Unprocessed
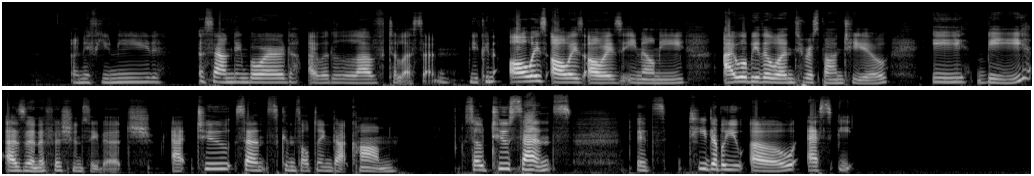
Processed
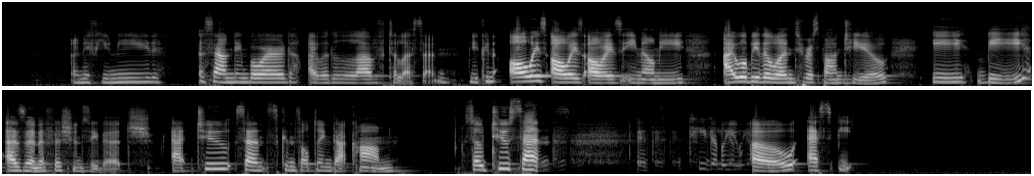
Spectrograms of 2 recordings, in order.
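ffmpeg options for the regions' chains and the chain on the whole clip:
ffmpeg -i in.wav -filter_complex "[0:a]asettb=1/sr,asplit=3[link_01][link_02][link_03];[link_01]atrim=end=15.654[link_04];[link_02]atrim=start=15.65:end=17.81,asetpts=PTS-STARTPTS,afade=type=in:duration=0.004:curve=qsin,afade=type=out:start_time=2.156:duration=0.004:curve=qsin,acrossover=split=570 4700:gain=0.0631 1 0.0631[link_05][link_06][link_07];[link_05][link_06][link_07]amix=inputs=3:normalize=0,acompressor=threshold=-39dB:ratio=2.5:attack=3.2:release=140:knee=1:detection=peak,aecho=1:1:174|348|522|696|870:0.282|0.138|0.0677|0.0332|0.0162,atrim=end_sample=95256[link_08];[link_03]atrim=start=17.806[link_09];[link_04][link_08]acrossfade=duration=0.004:curve1=hsin:curve2=qsin[link_10];[link_10][link_09]acrossfade=duration=0.004:curve1=qsin:curve2=hsin,aemphasis=mode=reproduction:type=50fm,bandreject=frequency=162.9:width_type=h:width=4,bandreject=frequency=325.8:width_type=h:width=4,bandreject=frequency=488.7:width_type=h:width=4" out.wav

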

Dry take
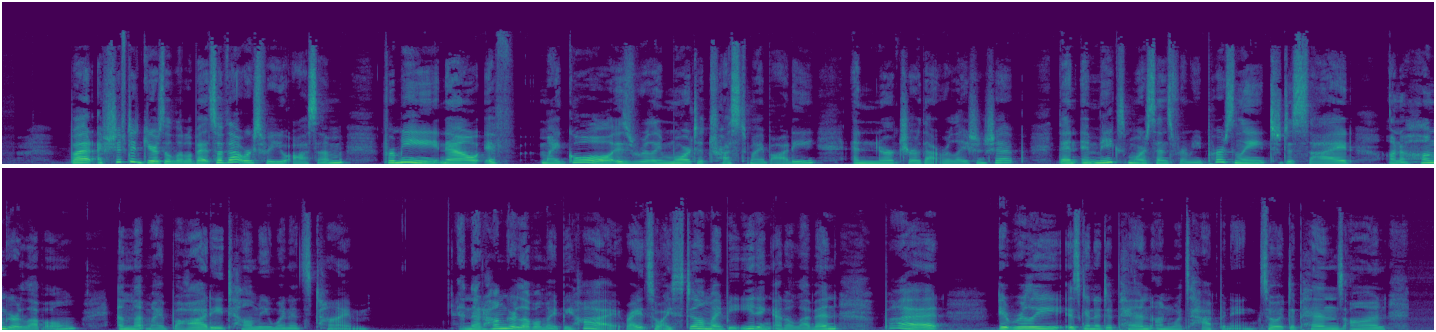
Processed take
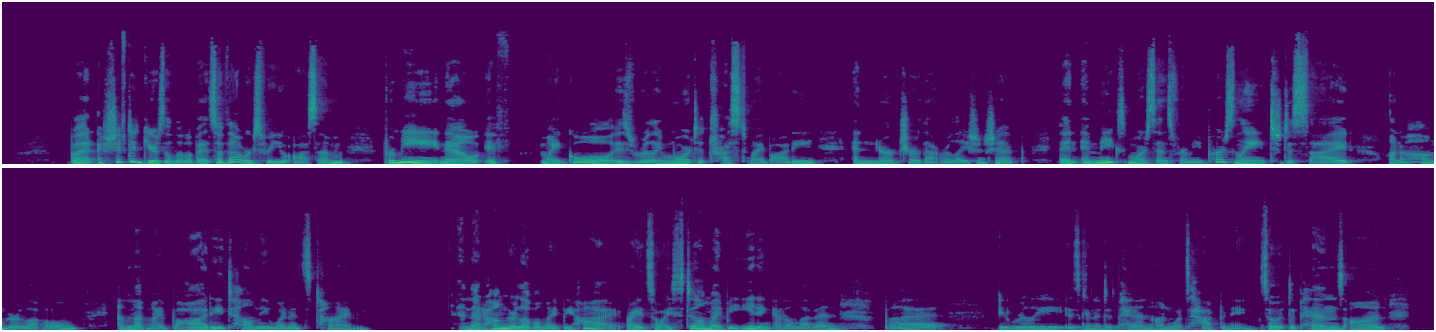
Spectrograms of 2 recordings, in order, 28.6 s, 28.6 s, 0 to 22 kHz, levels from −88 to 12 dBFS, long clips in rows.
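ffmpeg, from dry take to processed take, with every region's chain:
ffmpeg -i in.wav -filter_complex "[0:a]asettb=1/sr,asplit=3[link_01][link_02][link_03];[link_01]atrim=end=13.934[link_04];[link_02]atrim=start=13.93:end=15.58,asetpts=PTS-STARTPTS,afade=type=in:duration=0.004:curve=qsin,afade=type=out:start_time=1.646:duration=0.004:curve=qsin,acompressor=threshold=-28dB:ratio=5:attack=3.2:release=140:knee=1:detection=peak,highpass=110,lowpass=6100[link_05];[link_03]atrim=start=15.576[link_06];[link_04][link_05]acrossfade=duration=0.004:curve1=hsin:curve2=qsin[link_07];[link_07][link_06]acrossfade=duration=0.004:curve1=qsin:curve2=hsin,asettb=1/sr,asplit=3[link_08][link_09][link_10];[link_08]atrim=end=21.974[link_11];[link_09]atrim=start=21.97:end=25.92,asetpts=PTS-STARTPTS,afade=type=in:duration=0.004:curve=qsin,afade=type=out:start_time=3.946:duration=0.004:curve=qsin,acompressor=threshold=-33dB:ratio=4:attack=3.2:release=140:knee=1:detection=peak,aecho=1:1:76:0.266,atrim=end_sample=174195[link_12];[link_10]atrim=start=25.916[link_13];[link_11][link_12]acrossfade=duration=0.004:curve1=hsin:curve2=qsin[link_14];[link_14][link_13]acrossfade=duration=0.004:curve1=qsin:curve2=hsin,highpass=frequency=210:width=0.5412,highpass=frequency=210:width=1.3066,afftdn=noise_reduction=22:noise_floor=-44,acrossover=split=410|3000[link_15][link_16][link_17];[link_16]acompressor=threshold=-36dB:ratio=6[link_18];[link_15][link_18][link_17]amix=inputs=3:normalize=0" out.wav

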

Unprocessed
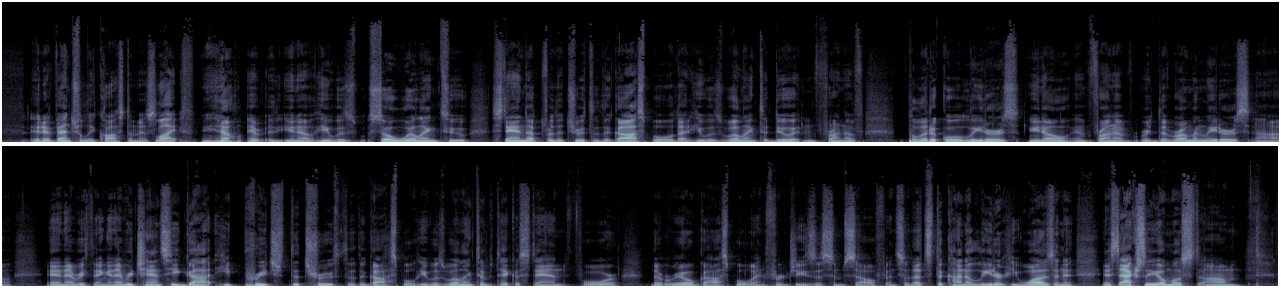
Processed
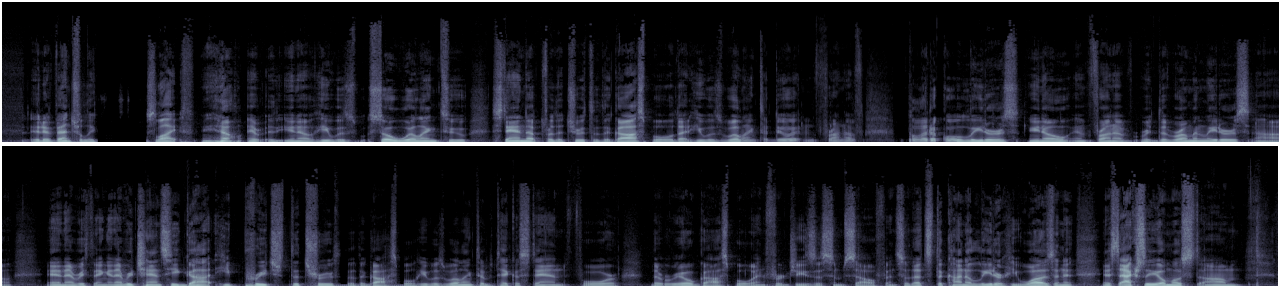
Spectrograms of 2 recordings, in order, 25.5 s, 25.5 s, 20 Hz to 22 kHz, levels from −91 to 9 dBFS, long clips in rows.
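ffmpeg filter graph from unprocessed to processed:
ffmpeg -i in.wav -filter_complex "[0:a]asettb=1/sr,asplit=3[link_01][link_02][link_03];[link_01]atrim=end=0.964[link_04];[link_02]atrim=start=0.96:end=1.46,asetpts=PTS-STARTPTS,afade=type=in:duration=0.004:curve=qsin,afade=type=out:start_time=0.496:duration=0.004:curve=qsin,acompressor=threshold=-47dB:ratio=3:attack=3.2:release=140:knee=1:detection=peak,bandpass=frequency=6700:width_type=q:width=15[link_05];[link_03]atrim=start=1.456[link_06];[link_04][link_05]acrossfade=duration=0.004:curve1=hsin:curve2=qsin[link_07];[link_07][link_06]acrossfade=duration=0.004:curve1=qsin:curve2=hsin,asettb=1/sr,asplit=3[link_08][link_09][link_10];[link_08]atrim=end=7.394[link_11];[link_09]atrim=start=7.39:end=9.56,asetpts=PTS-STARTPTS,afade=type=in:duration=0.004:curve=qsin,afade=type=out:start_time=2.166:duration=0.004:curve=qsin,highpass=frequency=270:width=0.5412,highpass=frequency=270:width=1.3066,aeval=exprs='val(0)*sin(2*PI*97*n/s)':channel_layout=same[link_12];[link_10]atrim=start=9.556[link_13];[link_11][link_12]acrossfade=duration=0.004:curve1=hsin:curve2=qsin[link_14];[link_14][link_13]acrossfade=duration=0.004:curve1=qsin:curve2=hsin,asettb=1/sr,asplit=3[link_15][link_16][link_17];[link_15]atrim=end=16.064[link_18];[link_16]atrim=start=16.06:end=17.7,asetpts=PTS-STARTPTS,afade=type=in:duration=0.004:curve=qsin,afade=type=out:start_time=1.636:duration=0.004:curve=qsin,agate=range=-26dB:threshold=-50dB:ratio=16:release=100:detection=peak,highshelf=frequency=4400:gain=-11,aeval=exprs='val(0)+0.00631*(sin(2*PI*50*n/s)+sin(2*PI*2*50*n/s)/2+sin(2*PI*3*50*n/s)/3+sin(2*PI*4*50*n/s)/4+sin(2*PI*5*50*n/s)/5)':channel_layout=same[link_19];[link_17]atrim=start=17.696[link_20];[link_18][link_19]acrossfade=duration=0.004:curve1=hsin:curve2=qsin[link_21];[link_21][link_20]acrossfade=duration=0.004:curve1=qsin:curve2=hsin" out.wav

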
